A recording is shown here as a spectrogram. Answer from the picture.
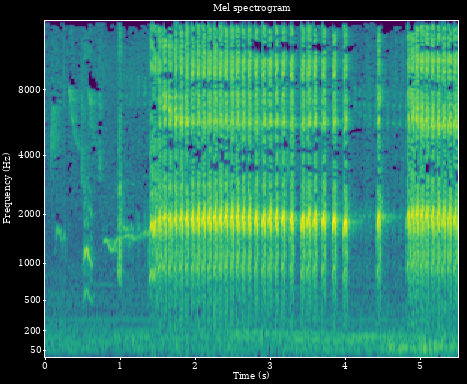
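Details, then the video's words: White-crested laughingthrush sound used as a lure to set a caged bird singing: after a few soft notes and a thin whistle, a long burst of rapid, harsh staccato chattering runs for about three seconds, then stops and starts again. "Pancingan Bunyi Poksay Jambul Gacor!!!"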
